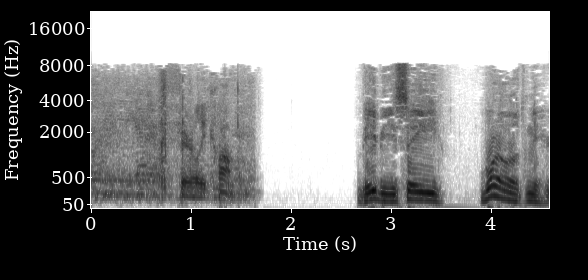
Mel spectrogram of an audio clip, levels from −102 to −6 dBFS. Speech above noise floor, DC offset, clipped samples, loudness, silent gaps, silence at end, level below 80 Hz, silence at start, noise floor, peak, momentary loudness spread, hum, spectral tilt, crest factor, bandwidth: 70 dB; under 0.1%; under 0.1%; -21 LUFS; none; 0 s; -48 dBFS; 0 s; -88 dBFS; -8 dBFS; 13 LU; none; -5 dB/octave; 14 dB; 8.8 kHz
